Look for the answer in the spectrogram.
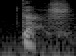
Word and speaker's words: Geis: It's spelt G-E-I-S, but it's pronounced Gesh.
